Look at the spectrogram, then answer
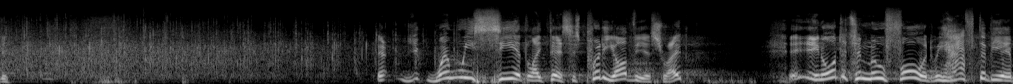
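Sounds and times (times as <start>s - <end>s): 
speech: 0.0s - 0.2s, 3.8s - 7.0s, 7.7s - 10.1s
audience applause: 0.0s - 4.3s.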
